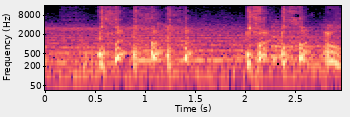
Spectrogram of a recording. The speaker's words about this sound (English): You hear a coughing coming from inside the beast.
